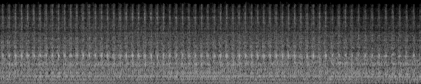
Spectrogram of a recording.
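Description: A sewing machine stitches steadily along the seam of a homemade elastic face mask, running in a fast, even mechanical chatter close by for the whole stretch without a pause.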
